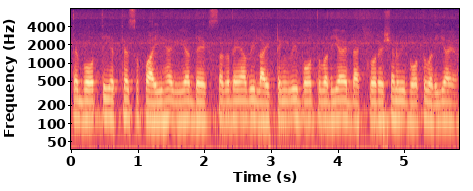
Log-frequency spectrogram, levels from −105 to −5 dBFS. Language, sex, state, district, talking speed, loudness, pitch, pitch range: Punjabi, male, Punjab, Kapurthala, 215 wpm, -17 LUFS, 120 Hz, 115-120 Hz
